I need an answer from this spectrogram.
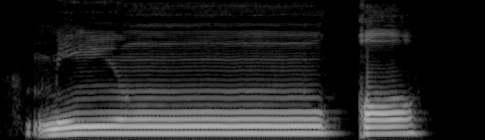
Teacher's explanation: nun mati bertemu dengan qaf, di sini hukumnya ikhfa hakiki. Dan dengung di sini perlulah tebal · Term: dengung tebal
